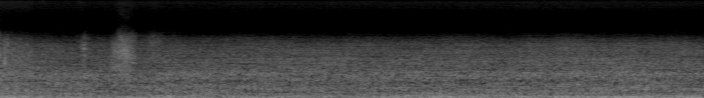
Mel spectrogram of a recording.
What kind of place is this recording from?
residential area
